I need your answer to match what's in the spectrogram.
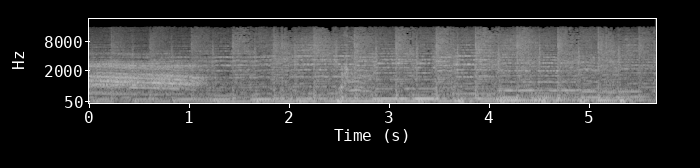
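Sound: applause and cheering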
